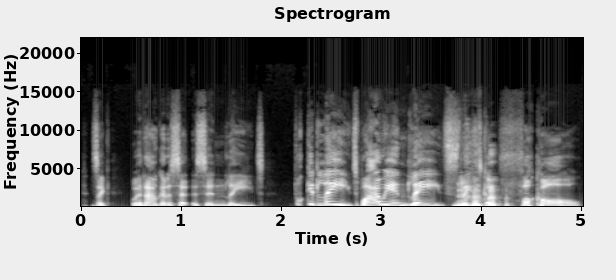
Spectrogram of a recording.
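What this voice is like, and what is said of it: Put-on Leeds accent. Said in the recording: “you're doing the Leeds accent as well.”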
